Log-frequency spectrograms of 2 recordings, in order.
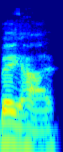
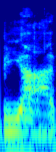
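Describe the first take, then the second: First: The first syllable sounds like 'bay'. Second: The first syllable sounds like 'bee'. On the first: The speaker calls it wrong. "first time I seen B-E-Y Hive, I'm pretty sure I said Bay Hive" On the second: The speaker calls it right. "I'm pretty sure it's probably Beehive now"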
